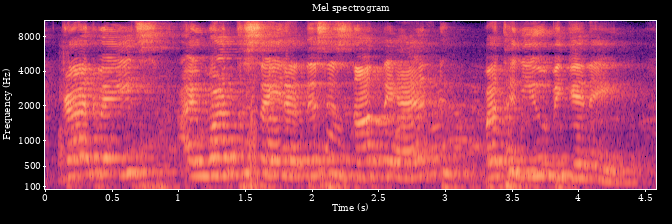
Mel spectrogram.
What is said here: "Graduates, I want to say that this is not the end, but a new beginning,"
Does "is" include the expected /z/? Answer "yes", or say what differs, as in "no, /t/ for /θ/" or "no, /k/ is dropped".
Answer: yes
